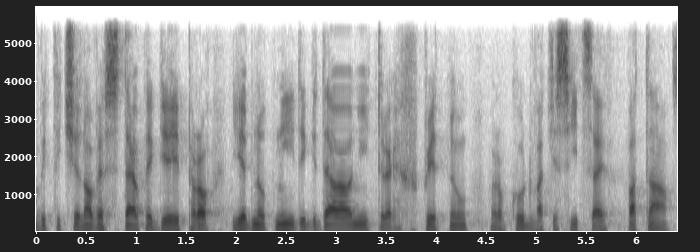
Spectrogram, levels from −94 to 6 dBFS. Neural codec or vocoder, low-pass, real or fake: codec, 16 kHz in and 24 kHz out, 0.6 kbps, FocalCodec, streaming, 4096 codes; 5.4 kHz; fake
